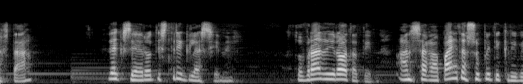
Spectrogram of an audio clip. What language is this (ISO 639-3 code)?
ell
